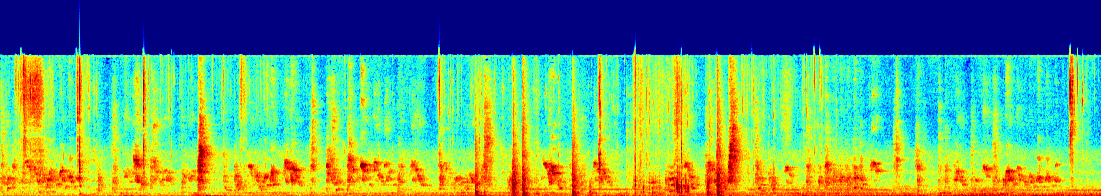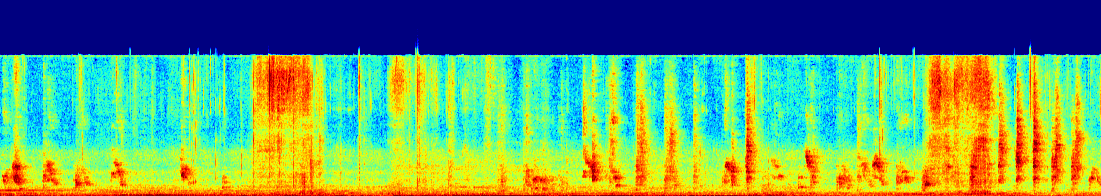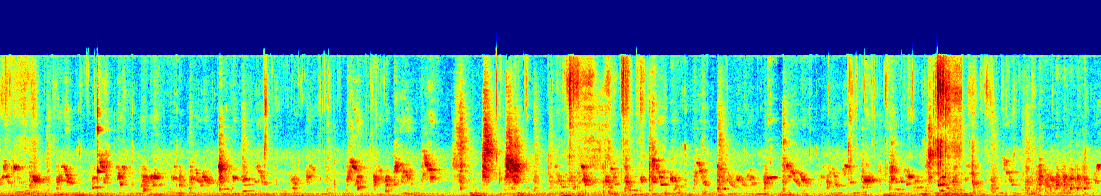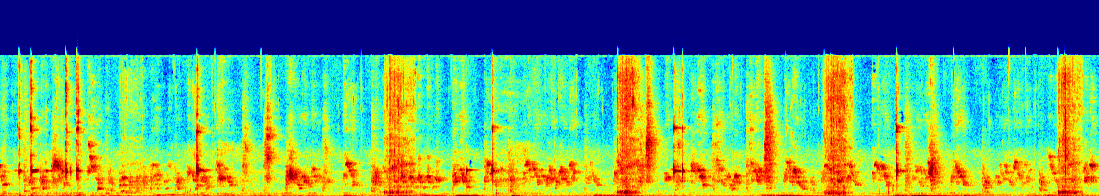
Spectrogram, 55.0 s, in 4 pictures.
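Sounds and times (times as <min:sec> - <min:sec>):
cracker crunching and chewing: 0:00.0 - 0:03.1, 0:05.4 - 0:11.2, 0:14.6 - 0:23.6, 0:33.3 - 0:44.6, 0:45.7 - 0:47.8
bird chirping: 0:00.0 - 0:17.8, 0:18.4 - 0:55.0
metal spoon clinking in mug: 0:41.5 - 0:42.5, 0:49.7 - 0:50.0, 0:52.5 - 0:52.8.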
